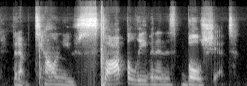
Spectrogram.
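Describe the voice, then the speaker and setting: Growling in a put-on character voice, a woman speaks at a fairly low pitch with ordinary pitch variation and a moderate pace. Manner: agitated, worked up, emphatic.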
